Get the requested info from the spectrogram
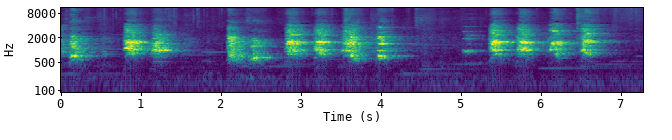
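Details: Toy poodle, a black male born in 2018, gives a run of quick, sharp, high-pitched barks in bursts of three or four with short pauses between them.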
